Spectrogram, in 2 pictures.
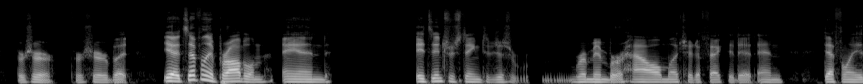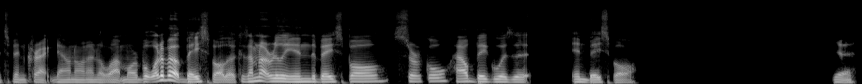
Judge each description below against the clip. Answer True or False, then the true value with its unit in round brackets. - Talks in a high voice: False (115 Hz)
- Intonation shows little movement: False (3.2 semitones)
